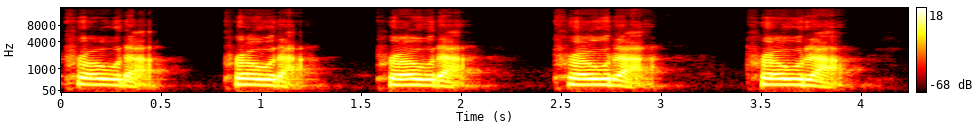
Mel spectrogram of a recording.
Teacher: says pro and then a schwa sound, and you're absolutely right. It's prota. And yes, we have a flap T here.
